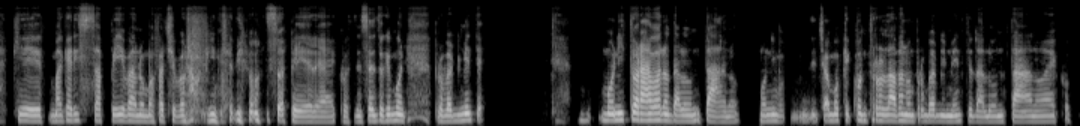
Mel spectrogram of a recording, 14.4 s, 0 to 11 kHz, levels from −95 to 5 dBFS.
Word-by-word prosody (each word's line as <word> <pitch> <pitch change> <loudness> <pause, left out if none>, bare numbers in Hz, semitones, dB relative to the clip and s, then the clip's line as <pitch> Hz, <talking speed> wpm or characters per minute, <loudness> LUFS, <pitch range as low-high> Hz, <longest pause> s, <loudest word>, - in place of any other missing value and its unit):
che 150 -2 +1
magari 155 +2 -1
sapevano, 155 -1 -1
ma 145 +1 -2
facevano 145 0 -2
finta 160 -3 -2
di 175 -3 -1
non 180 -4 +1
sapere, 135 -5 -2
ecco. 140 -2 -9
Nel 140 0 -5
senso 150 +2 +1
che 155 - +2
mon 160 0 +4 0.4
probabilmente 155 +4 +1 1.3
m 160 -1 -13 0.2
monitoravano 170 0 +6
da 150 - 0
lontano, 145 -3 -1 0.3
moniv 155 +1 -1
mhmm, 260 +4 -12
diciamo 215 - -1
che - - -5
controllavano 155 -2 +2
probabilmente 150 0 -1
da 135 -2 -4
lontano, 140 0 -2
ecco. 140 - -10
150 Hz, 115 wpm, -29 LUFS, 145-165 Hz, 1.3 s, monitoravano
